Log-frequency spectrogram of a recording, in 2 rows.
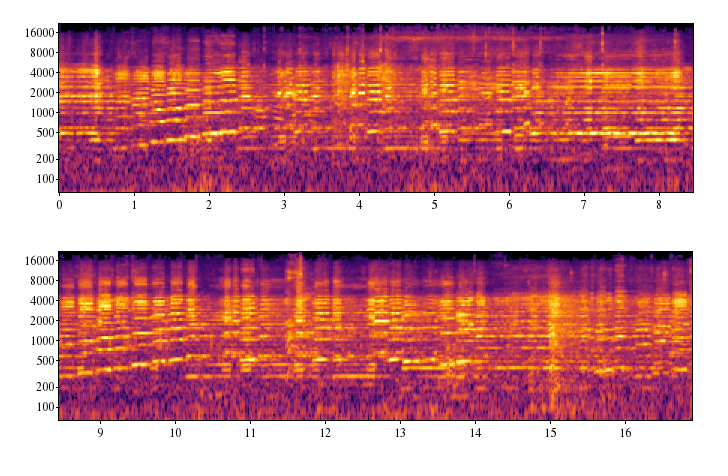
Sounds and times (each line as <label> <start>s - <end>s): accordeon player 0.0s - 16.8s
